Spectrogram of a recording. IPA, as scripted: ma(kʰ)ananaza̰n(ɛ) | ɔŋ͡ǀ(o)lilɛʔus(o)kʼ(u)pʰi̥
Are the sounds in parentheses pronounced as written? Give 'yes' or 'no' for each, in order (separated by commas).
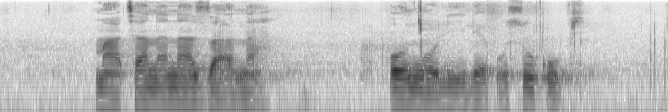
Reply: no, no, yes, no, no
